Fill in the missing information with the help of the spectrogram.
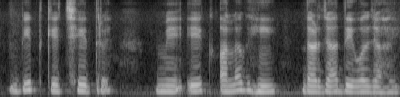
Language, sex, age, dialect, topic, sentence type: Magahi, female, 51-55, Western, banking, statement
